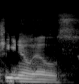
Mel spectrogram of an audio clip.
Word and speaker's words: Chino Hills: Chino Hills.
